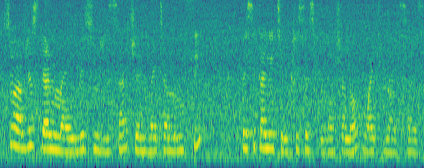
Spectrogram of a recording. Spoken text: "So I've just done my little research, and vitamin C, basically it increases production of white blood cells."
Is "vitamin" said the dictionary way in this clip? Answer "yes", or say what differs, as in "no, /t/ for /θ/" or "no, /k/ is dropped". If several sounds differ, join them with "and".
yes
